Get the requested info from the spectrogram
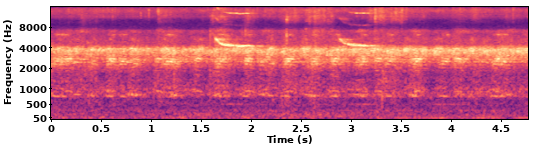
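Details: Lakeside frog chorus at sunset in spring 2021, fine weather at a campsite: many frogs call together in an unbroken, shimmering high trill, with two brief descending bird whistles rising above the chorus.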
